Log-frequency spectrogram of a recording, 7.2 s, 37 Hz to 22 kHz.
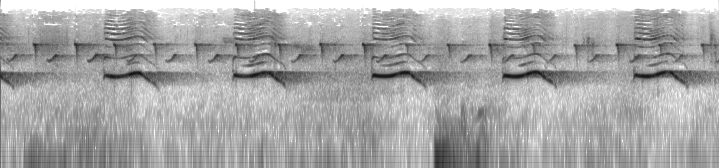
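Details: Asian koel calling repeatedly to find a mate: five rising-then-falling whistled notes come roughly every 1.3 seconds, while another small bird chirps in short high bursts between them and faint low noise rumbles.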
